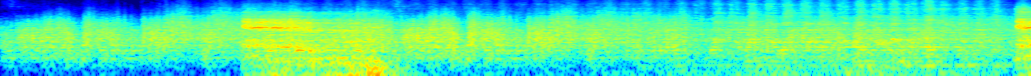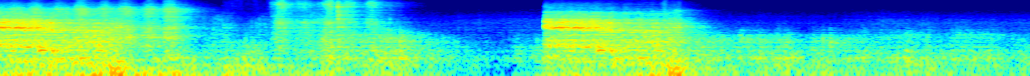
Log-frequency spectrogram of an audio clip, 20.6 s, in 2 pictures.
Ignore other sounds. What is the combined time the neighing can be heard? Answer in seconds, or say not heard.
4 s.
